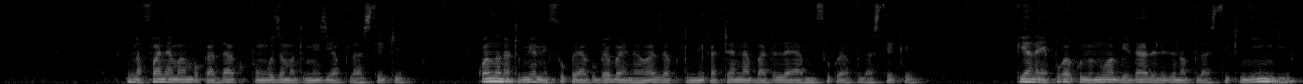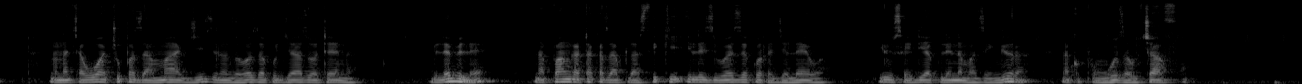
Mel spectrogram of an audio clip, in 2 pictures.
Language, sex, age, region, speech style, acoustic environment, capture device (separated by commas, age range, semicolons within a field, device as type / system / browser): Swahili, male, 25-34, Kenya, relaxed, silence, desktop / Windows / Chrome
